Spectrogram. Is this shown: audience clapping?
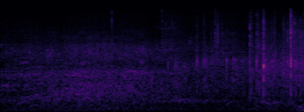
yes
